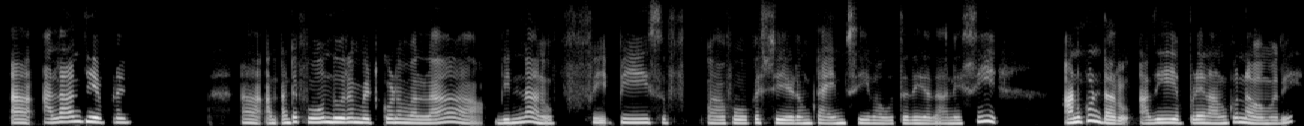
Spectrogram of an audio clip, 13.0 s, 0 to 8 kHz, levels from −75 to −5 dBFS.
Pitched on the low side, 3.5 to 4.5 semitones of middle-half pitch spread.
No: high, 225 Hz; average, 4.1 semitones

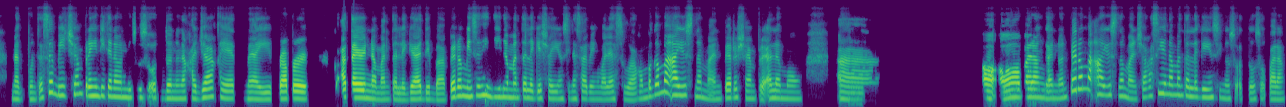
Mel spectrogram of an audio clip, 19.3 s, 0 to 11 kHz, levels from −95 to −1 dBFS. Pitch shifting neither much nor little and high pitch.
Yes: average, 4.3 semitones; high, 195 Hz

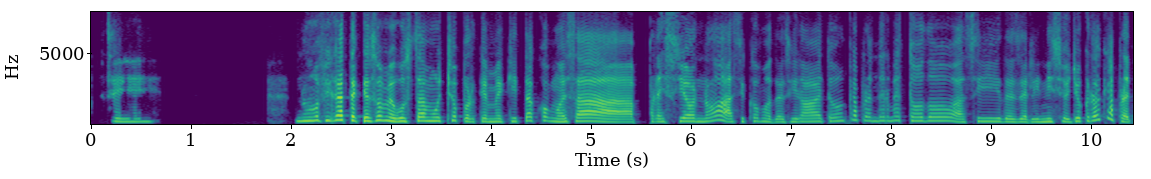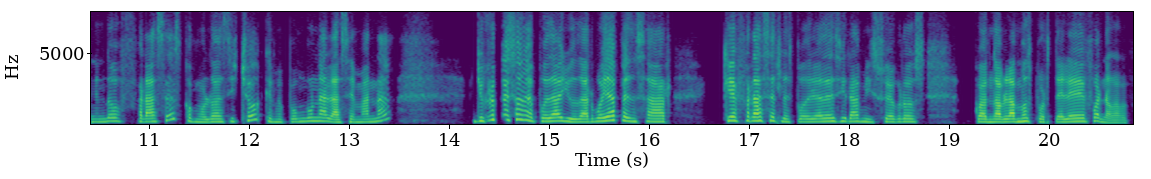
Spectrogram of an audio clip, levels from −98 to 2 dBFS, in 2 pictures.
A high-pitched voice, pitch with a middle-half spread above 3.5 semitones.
Yes: high, 220 Hz; average, 4.1 semitones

